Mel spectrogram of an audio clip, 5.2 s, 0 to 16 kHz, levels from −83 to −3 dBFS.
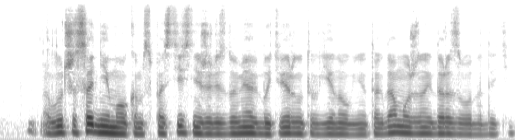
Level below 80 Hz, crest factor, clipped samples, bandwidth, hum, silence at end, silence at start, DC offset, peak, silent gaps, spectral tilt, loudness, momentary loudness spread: -70 dBFS; 18 dB; under 0.1%; 14 kHz; none; 0 s; 0.3 s; under 0.1%; -16 dBFS; none; -6.5 dB/octave; -33 LUFS; 10 LU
